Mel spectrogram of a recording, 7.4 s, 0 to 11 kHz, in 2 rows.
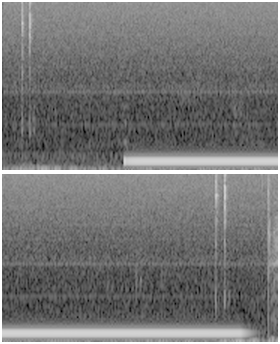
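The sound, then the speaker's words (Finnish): A steady low 193 hertz sine-wave test tone hums at a single pitch for about five seconds, loud and unwavering, like a ship's foghorn drone, with faint clicks before and after it. “193 hertsiä eli 193 värähdystä sekunnissa kuulostaa täältä.”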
